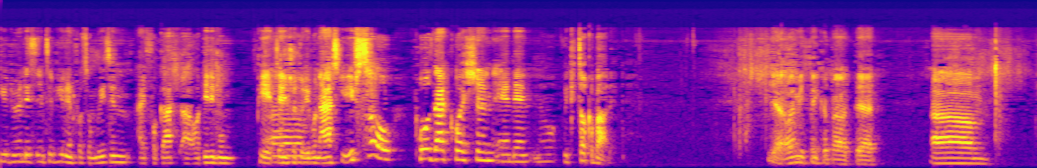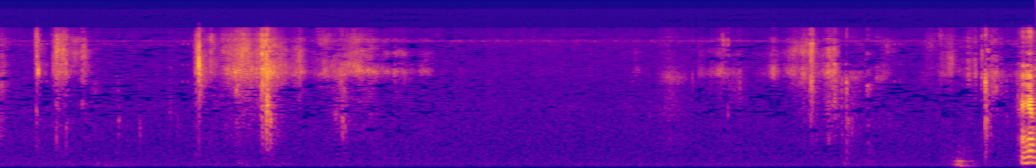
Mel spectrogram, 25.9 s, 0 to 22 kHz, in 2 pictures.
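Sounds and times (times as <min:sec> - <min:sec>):
speech: 0:00.0 - 0:07.8, 0:09.6 - 0:11.0, 0:11.6 - 0:12.4, 0:25.7 - 0:25.9
person vocalizing: 0:03.2 - 0:04.0
soft crisp paper rustling: 0:09.0 - 0:10.5, 0:12.0 - 0:14.6, 0:15.2 - 0:18.4, 0:21.3 - 0:25.9.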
